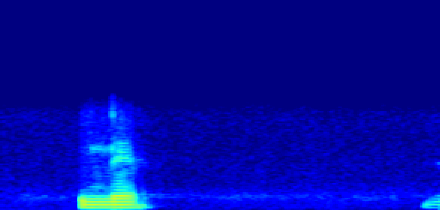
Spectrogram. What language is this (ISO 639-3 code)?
mal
